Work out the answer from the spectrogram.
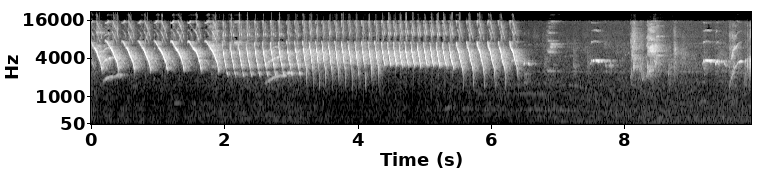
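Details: Caged canary song meant to set other canaries singing: a run of quick downward-sweeping notes merging into a dense rapid trill, then quieter scattered chirps after six seconds.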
